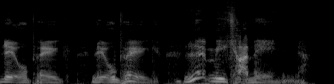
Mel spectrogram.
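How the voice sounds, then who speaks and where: Using a put-on character voice, a man sounds raspy and gruff at a fairly low pitch and a fairly slow pace. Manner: coaxing, menacing.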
